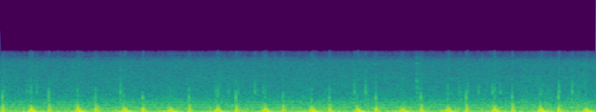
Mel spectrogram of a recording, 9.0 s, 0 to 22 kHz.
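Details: Self-recorded at night on a cheap MP3 player's built-in mic, at about age thirteen (approximate): soft, fairly regular heartbeat thumps around 86 per minute with low background hum, poor quality with loud start/stop noises; heartbeat.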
